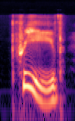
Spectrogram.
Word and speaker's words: preve: and that suggests that he pronounced the word preve as prev, and given as Gavin.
